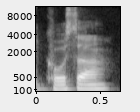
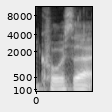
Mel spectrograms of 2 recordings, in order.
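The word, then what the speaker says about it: Xhosa: The kosa kosa nuni proverb that is described in kosa. Please excuse my pronunciation. This is like a horse riding click.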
